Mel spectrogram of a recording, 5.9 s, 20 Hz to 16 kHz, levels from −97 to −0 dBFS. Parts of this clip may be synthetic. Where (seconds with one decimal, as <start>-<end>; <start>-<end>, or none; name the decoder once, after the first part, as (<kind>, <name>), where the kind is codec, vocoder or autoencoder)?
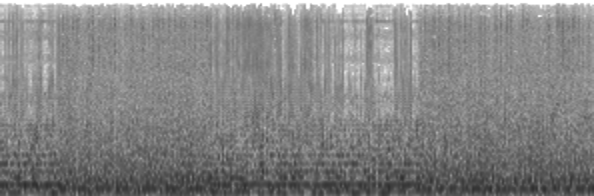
0.0-0.6 (vocoder, BigVGAN v2); 2.1-4.2

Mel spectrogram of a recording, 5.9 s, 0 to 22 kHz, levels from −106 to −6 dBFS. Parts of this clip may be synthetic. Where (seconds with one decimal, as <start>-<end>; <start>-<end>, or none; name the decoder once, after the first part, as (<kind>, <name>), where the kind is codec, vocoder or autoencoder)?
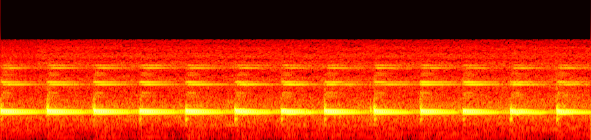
2.3-3.1 (vocoder, BigVGAN v2); 5.0-5.9

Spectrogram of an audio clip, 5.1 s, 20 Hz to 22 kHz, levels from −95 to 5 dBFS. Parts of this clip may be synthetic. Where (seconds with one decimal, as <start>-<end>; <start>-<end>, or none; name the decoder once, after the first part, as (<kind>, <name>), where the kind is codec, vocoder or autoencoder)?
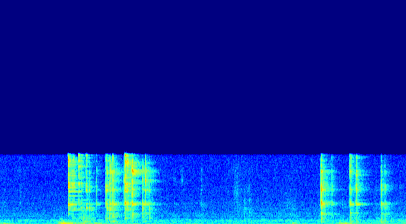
none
